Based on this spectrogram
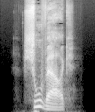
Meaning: footwear
- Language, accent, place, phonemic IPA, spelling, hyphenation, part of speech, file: German, Germany, Berlin, /ˈʃuːˌvɛʁk/, Schuhwerk, Schuh‧werk, noun, De-Schuhwerk.ogg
